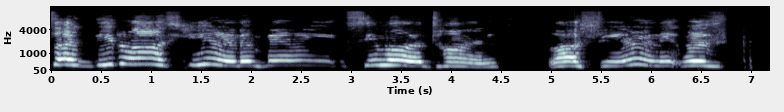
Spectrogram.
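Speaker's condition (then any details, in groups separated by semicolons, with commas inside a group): Cerebral palsy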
